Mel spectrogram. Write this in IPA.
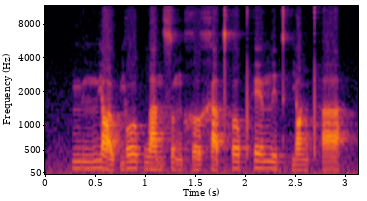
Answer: m y˨˦ n n̪ j ɑ̰˨˩ ʊ̯ p j o˥˨ ʊ̯ p w a˨˦ n s ʊ̰˨˩ ŋ x ɤ˨˦ x ä̰˨˩ t̪ʰ ɤ˦ pʰ e˦ ɪ̯ n̪ i˥˨ t̪ʰ j ɑ˥˨ ŋ pʰ ä˨˦

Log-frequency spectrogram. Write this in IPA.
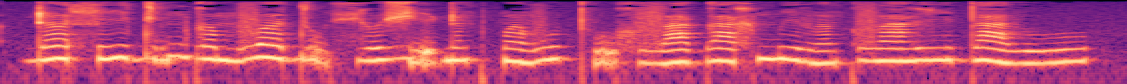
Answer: ɖ ɐ˩˧˩ ɬ i˩˧˩ d ḭ˥ m ɡ ɐ˧˩ m v ɐ˥˧ d ṵ˥˧ ç ɵ˨˦ ʒ ḭ˥˧ ɖ ɐ̃˥˧ k p ɐ̃˧˩ v u˥ t̪ʰ ṵ˥˧ x v a˩˧˩ ɡ a˥˧ x m i˥˧ ð ɐ̃˩˧˩ k v ã˥ ɣ i˥ d̪ a˥˧ ð u˨˦

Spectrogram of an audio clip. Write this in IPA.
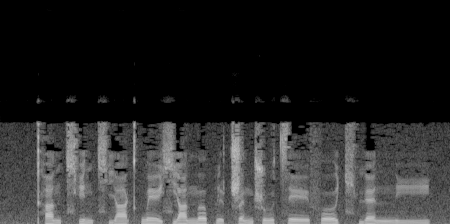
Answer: kʰ a˥˧ n t͡ɕʰ i˥˩ n t͡ɕʰ j ä˧˥ kʰ w e˥˩ ɪ̯ ɕ j ä˥ n̪ ɤ˥ p i˨˩ ʈ͡ʂ ə˧˥ n ʂ u˧˥ t͡s e˨˩ ɪ̯ f o˧˥ ʊ̯ t͡ɕʰ ɥ ɛ˥˩ n n̪ i˨˩˦

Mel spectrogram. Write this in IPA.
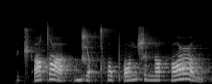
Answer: t͡ʃʼ o tˤ j ə | d͡ʑ ɒ ʔ tʰ ɔ pʼ ɔ n ʂ ə n ɒ h ɒ ʕ ɔ n

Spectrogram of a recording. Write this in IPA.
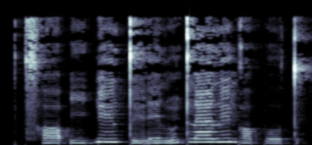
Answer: t͡sʰ ɒ˩ ʔ i˩ ɠ ẽ˥ l t̪ ẽ˩ ɾ e˩ l ũ˥ t l æ˥ l ẽ˥ ɡ ɒ˩ p o˩ t

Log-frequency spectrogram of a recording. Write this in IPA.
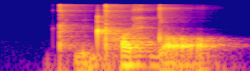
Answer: ʈʰ ḭ d ʈʰ ɑ ʃ d ɑ̰

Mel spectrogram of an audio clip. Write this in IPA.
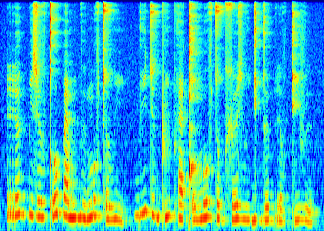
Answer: r ø ɡ k͡p i z ø v kʼ o p æ m i b ʉ m o v tʼ ɵ v i | b i t ʉ ɡ pʼ i pʰ æ ǃʼ o m o v t o b ʂ ø z v i ɡ i ɡ ø b r ɵ v kʼ i v ʉ

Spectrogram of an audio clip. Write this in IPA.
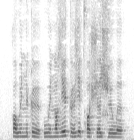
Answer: k ɔ w ø n ə ʈ ø | w ø n ɔ z e ʈ ø z e t̪ʰ ɔ ʃ ə ɕ ø w ə

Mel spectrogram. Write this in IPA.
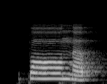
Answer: p ɔː˥ n̪ ɐ˨ p̚

